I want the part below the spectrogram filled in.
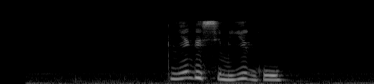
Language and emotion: Russian, neutral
